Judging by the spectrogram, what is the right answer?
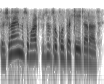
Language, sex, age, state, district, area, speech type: Kashmiri, male, 18-30, Jammu and Kashmir, Kulgam, urban, conversation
